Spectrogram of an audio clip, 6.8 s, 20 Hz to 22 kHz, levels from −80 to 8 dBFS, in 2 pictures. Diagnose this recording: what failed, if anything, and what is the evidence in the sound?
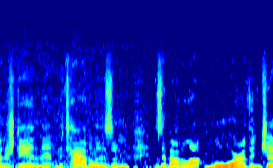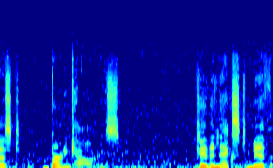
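Overdone noise removal at the processing stage, throughout: the background drops and breaks up into twinkling specks. A spectrogram shows dark gaps sprinkled with isolated dots and holes punched into the weaker speech bands.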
